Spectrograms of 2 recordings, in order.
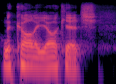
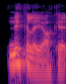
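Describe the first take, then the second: First: The name is said with an anglicized pronunciation. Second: The name is said with a native Serbian pronunciation. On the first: The speaker calls it wrong. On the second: The speaker calls it right.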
